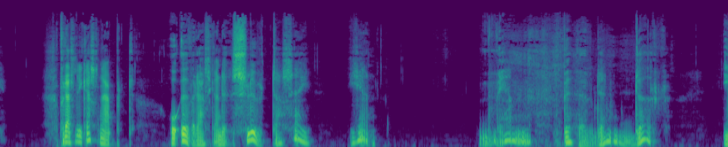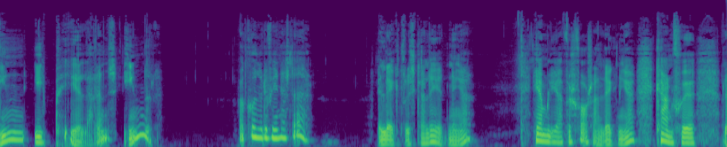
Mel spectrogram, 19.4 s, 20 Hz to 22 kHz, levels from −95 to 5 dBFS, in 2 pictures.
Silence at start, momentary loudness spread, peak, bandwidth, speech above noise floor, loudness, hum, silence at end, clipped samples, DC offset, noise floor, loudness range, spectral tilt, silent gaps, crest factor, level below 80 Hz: 0.65 s; 13 LU; 0 dBFS; 16 kHz; 55 dB; -24 LUFS; none; 0 s; under 0.1%; under 0.1%; -78 dBFS; 8 LU; -5.5 dB/octave; none; 24 dB; -42 dBFS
